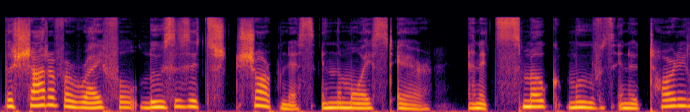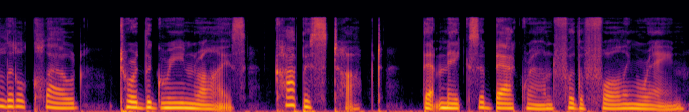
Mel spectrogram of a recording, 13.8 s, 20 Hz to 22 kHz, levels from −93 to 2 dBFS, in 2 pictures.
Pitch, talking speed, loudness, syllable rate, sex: 175 Hz, 150 wpm, -18 LUFS, 4.0 syllables/s, female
